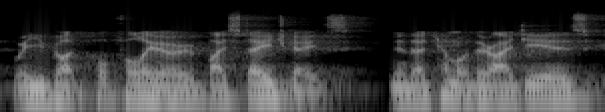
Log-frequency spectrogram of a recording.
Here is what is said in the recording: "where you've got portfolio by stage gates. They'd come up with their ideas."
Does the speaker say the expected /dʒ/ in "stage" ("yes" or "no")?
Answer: yes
